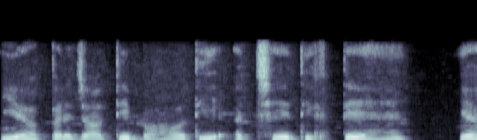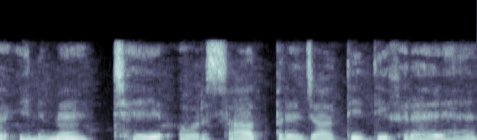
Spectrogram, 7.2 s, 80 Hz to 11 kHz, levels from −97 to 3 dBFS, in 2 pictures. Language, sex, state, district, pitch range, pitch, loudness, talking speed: Hindi, male, Bihar, Araria, 120-135 Hz, 125 Hz, -18 LUFS, 135 wpm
